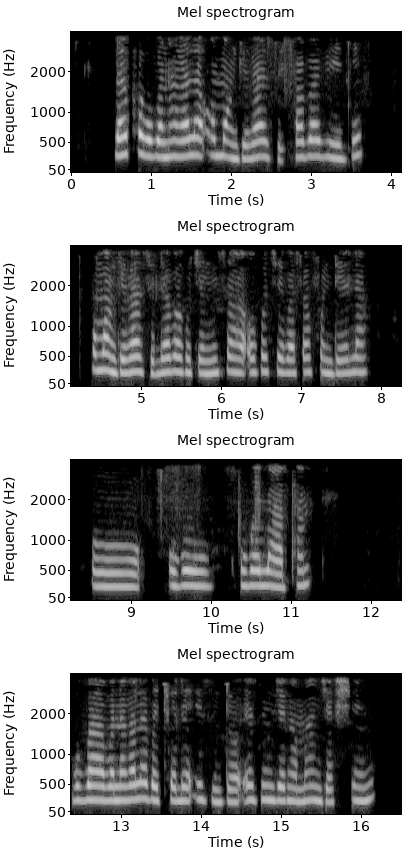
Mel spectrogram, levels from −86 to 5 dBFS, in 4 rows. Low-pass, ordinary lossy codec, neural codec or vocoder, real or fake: 3.6 kHz; MP3, 24 kbps; none; real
